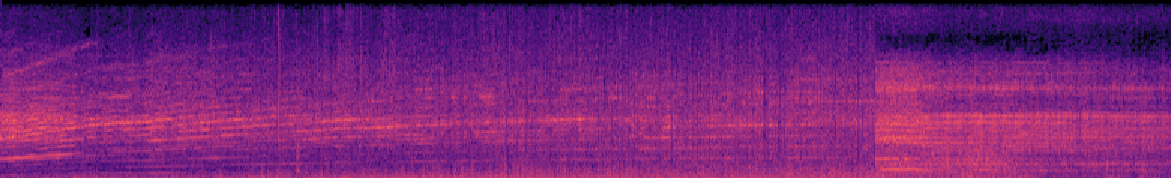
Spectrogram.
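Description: A Stark Varg SM Alpha electric motorcycle accelerates hard in a loud, sustained pull, its electric motor whine rising steadily in pitch over heavy wind and road roar, with a brief shift in tone near the end.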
